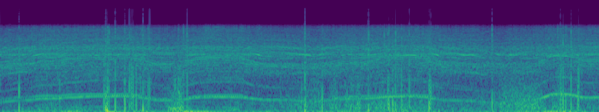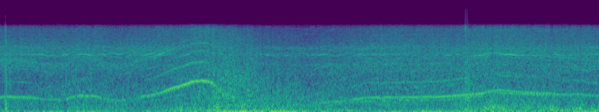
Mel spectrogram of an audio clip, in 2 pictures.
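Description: FPV quadcopter's electric motors and propellers whining in flight, the pitch sliding up and down with the throttle and climbing sharply in a brief punch about two-thirds of the way through. A few sharp clicks come through over the whine.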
